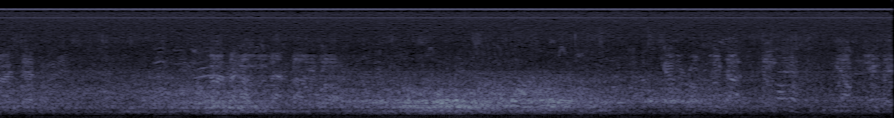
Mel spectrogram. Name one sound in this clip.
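A formation of jet aircraft roars overhead.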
